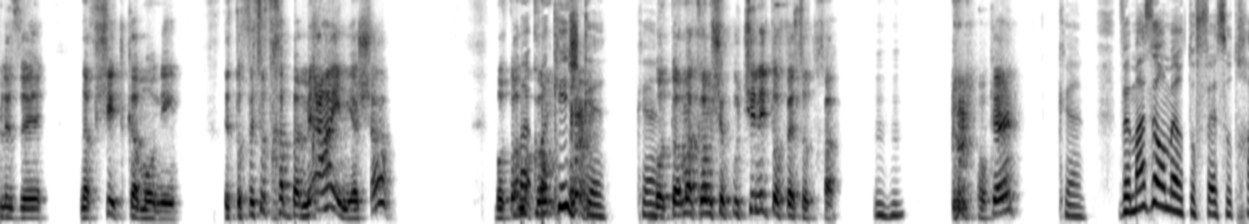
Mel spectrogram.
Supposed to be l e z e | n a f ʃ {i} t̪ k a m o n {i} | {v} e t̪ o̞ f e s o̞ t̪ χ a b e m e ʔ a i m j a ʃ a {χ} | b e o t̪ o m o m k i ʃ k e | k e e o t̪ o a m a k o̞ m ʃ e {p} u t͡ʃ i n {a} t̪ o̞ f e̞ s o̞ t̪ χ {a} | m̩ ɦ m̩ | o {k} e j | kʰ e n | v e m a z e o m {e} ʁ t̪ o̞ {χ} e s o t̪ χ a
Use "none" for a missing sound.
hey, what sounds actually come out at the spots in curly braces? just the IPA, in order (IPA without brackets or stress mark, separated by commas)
i, i, z, ʁ, p, i, a, k, e, f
